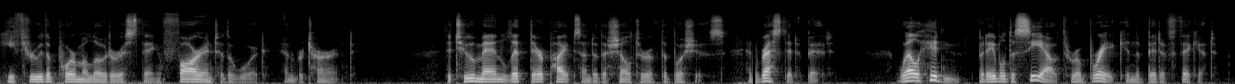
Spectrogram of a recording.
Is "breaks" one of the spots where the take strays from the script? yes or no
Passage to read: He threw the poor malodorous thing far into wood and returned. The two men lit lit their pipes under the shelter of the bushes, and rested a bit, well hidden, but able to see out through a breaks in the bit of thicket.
yes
